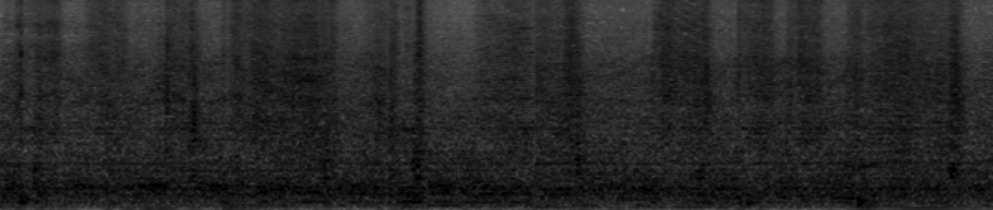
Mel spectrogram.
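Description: Vacuum cleaner running steadily with its hose nozzle drawn over velvet upholstery, the suction noise broken by frequent short scratchy rubs as the nozzle moves across the fabric. It cuts off abruptly at the very end.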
